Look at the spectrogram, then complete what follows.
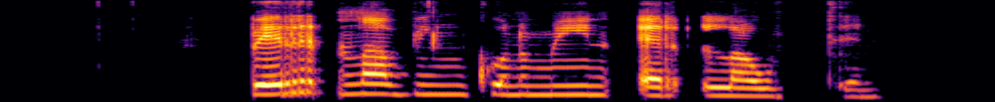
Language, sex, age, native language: Icelandic, male, 7, Icelandic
